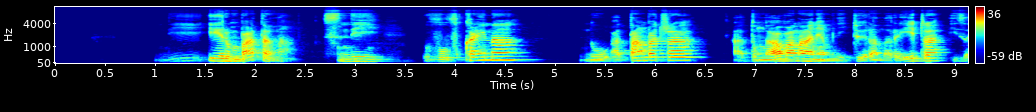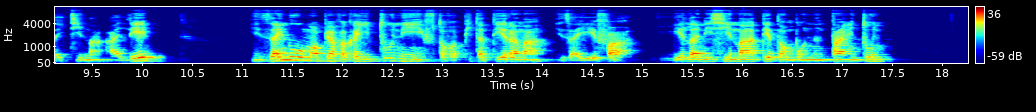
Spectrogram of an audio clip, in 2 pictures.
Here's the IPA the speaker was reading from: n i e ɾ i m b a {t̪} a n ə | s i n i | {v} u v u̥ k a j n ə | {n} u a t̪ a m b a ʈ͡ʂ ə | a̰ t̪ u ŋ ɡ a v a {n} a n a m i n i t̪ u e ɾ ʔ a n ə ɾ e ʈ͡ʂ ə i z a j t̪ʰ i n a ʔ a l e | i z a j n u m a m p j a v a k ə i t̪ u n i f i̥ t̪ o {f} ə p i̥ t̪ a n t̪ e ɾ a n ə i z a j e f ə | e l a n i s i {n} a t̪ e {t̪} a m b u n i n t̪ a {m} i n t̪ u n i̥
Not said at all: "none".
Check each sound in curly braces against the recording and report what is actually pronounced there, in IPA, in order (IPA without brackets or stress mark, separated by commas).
t̪, v, n, n, v, n, t̪, n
